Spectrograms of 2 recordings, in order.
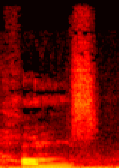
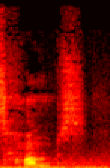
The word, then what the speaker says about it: Homs: Palmyra, and people go Homs. It's Homs. But maybe I'm wrong.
